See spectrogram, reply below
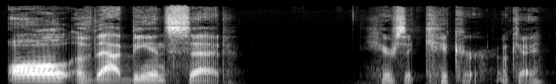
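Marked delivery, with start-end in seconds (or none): none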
